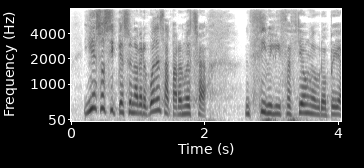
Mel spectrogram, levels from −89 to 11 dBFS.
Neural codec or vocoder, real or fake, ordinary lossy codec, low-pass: codec, 16 kHz, 4 kbps, FreqCodec, larger model; fake; none; none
